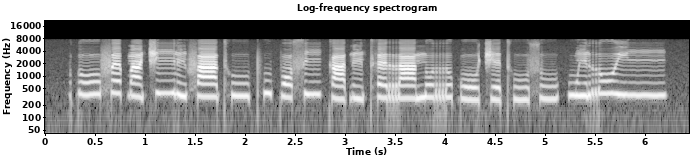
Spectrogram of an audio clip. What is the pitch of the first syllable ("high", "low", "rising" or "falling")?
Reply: rising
